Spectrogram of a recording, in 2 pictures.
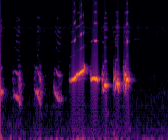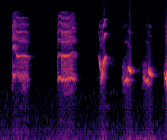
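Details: Green leafbird in a cage delivering sharp, loud song phrases for training caged birds: falling whistles, then a rapid run of bright notes, a pause, harsh buzzy bursts and clear rising whistles.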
